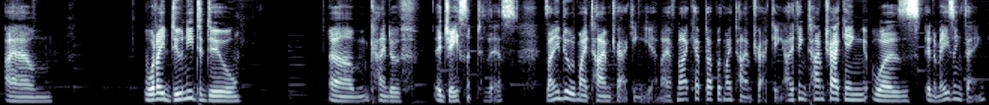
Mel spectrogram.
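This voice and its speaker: A man's voice: a little high, moderate pace, soft background music. Rambling, casually swearing man hosting a chat. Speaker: host.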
